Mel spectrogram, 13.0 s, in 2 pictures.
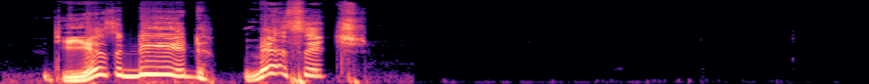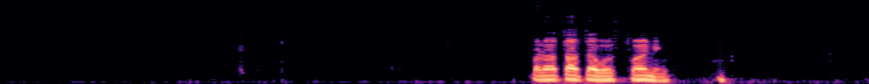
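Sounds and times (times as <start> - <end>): faint chewing: 2.8 - 13.0.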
